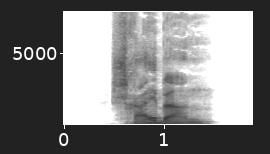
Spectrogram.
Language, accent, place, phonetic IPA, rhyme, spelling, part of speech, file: German, Germany, Berlin, [ˈʃʁaɪ̯bɐn], -aɪ̯bɐn, Schreibern, noun, De-Schreibern.ogg
- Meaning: dative plural of Schreiber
